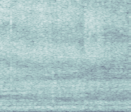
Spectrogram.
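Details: BRS multifuel stove from AliExpress running on gas, lit through its start hole. Steady, even roaring hiss with a mild hum underneath and no sputter or pulsing; the burner runs cleanly.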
